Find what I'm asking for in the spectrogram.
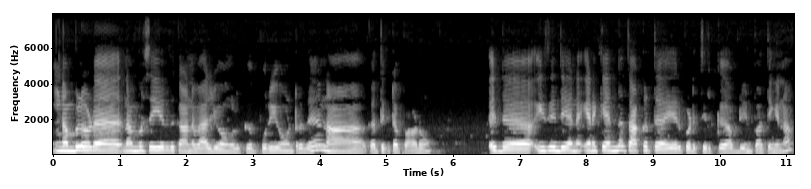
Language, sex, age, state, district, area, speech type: Tamil, female, 45-60, Tamil Nadu, Mayiladuthurai, urban, spontaneous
